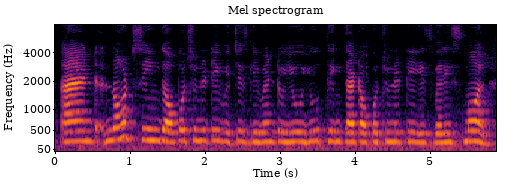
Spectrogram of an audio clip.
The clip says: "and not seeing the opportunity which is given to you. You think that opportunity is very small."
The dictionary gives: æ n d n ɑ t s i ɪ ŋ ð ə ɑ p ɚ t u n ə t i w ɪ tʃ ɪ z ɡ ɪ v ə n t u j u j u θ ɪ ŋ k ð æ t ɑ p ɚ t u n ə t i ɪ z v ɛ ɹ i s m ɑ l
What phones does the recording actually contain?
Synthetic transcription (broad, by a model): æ n d n ɑ t s i ɪ ŋ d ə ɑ p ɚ t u n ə t i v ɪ tʃ ɪ z ɡ ɪ v ə n t u j u j u t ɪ ŋ k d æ t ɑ p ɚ t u n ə t i ɪ z v ɛ ɹ i s m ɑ l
